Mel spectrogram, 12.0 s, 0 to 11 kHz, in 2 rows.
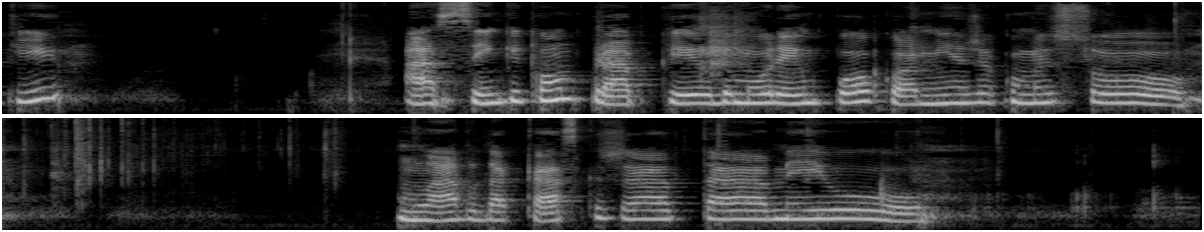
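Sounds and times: pomegranate seeds crackling: 0:02.9 - 0:11.9.

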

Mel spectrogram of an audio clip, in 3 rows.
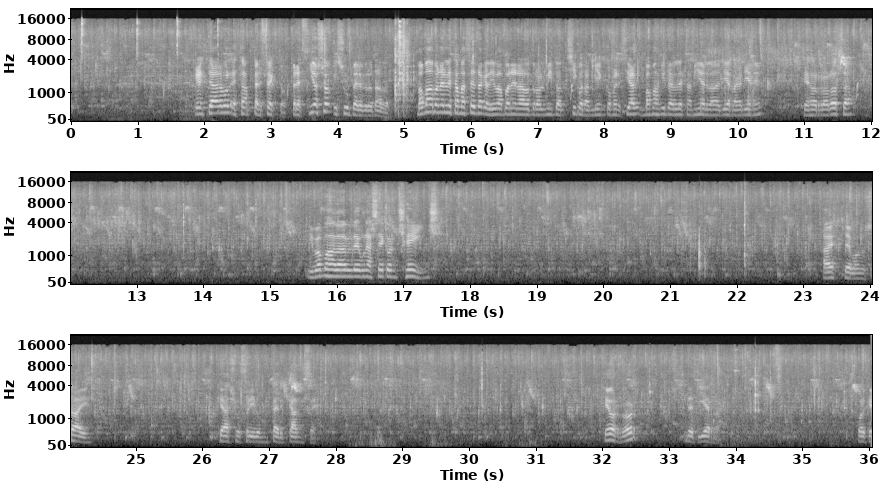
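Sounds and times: running water: 0:00.0 - 0:36.0.

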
